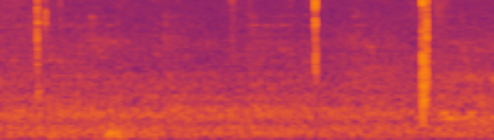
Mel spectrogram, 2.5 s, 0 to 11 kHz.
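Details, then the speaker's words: Jeep Grand Cherokee that cranks but won't start, no fuel pump pressure, with actuator test on: sharp isolated fuel pump relay clicks over a quiet hum but no pump output; failed TIPM (totally integrated power module) suspected, not confirmed. "So we're ready, 1, 2, 3, we're gonna turn it on. So actuator test is on. You hear it clicking."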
